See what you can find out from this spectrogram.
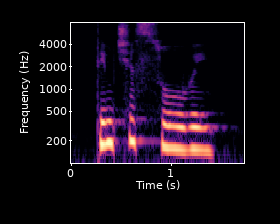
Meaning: temporary
- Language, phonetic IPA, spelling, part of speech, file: Ukrainian, [temt͡ʃɐˈsɔʋei̯], тимчасовий, adjective, Uk-тимчасовий.ogg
